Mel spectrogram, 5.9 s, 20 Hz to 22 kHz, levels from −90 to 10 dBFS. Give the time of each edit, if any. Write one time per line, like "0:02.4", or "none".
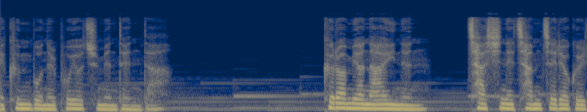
0:01.7
0:03.2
